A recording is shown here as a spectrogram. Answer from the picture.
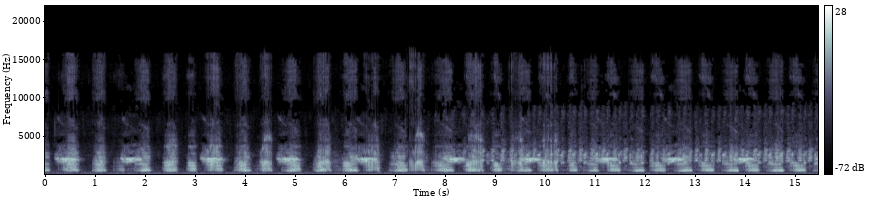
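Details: A pet frog croaks continuously in a long rhythmic run of coarse buzzy pulses, each carrying a short rising whistled note, about two pulses per second and steady throughout; no other sounds.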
